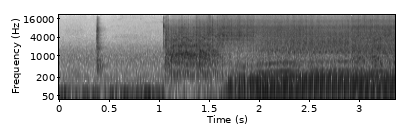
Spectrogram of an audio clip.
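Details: 1984 Toyota Celica Supra 5M six after head gasket job, new plugs, compression 170–185: starter whirs, engine catches and idles with a slightly uneven stumbling beat, a misfire from a loose injector wire.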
